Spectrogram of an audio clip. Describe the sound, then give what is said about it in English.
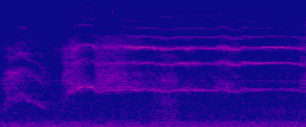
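A legendary Pokémon from Sun and Moon, based on a chicken, lets out a loud, harsh screeching shriek, a buzzy high cry with stacked overtones that rises and then holds steady for a few seconds before cutting off. “Well, he is based off a chicken, but he's just like this loud screeching, shrieking thing, and you're like, that's not at all how you imagine.”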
